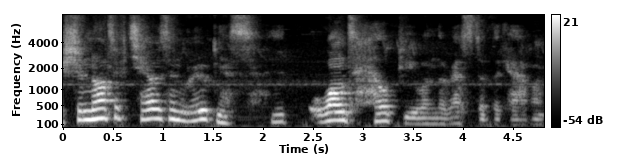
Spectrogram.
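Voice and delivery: bodiless, floating voice. Game master voicing a voice a player hears out of nowhere: disembodied voice from nowhere. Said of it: "you hear a voice out of nowhere that says".

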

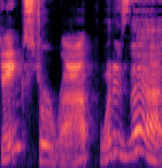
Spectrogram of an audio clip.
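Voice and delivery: put-on baffled, swooping, sing-song elderly voice.

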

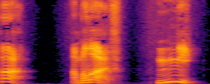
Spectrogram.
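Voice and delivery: put-on half-awake daze. Retelling a scene where Yusuke gets up after Botan thinks he's dead, imitating groggy Yusuke.

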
